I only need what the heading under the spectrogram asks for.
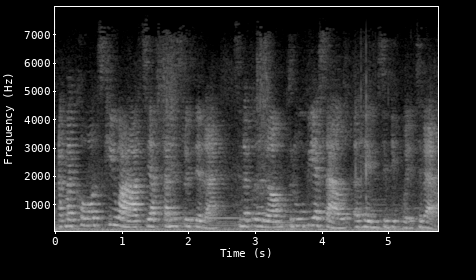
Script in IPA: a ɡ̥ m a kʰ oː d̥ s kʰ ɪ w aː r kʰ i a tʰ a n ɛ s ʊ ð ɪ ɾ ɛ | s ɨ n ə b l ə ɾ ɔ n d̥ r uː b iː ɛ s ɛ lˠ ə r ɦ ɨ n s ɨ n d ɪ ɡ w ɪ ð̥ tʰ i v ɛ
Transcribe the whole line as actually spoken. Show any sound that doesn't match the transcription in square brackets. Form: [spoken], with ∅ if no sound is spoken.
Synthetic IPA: a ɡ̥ m a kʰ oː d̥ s kʰ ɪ w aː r [tʰ] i a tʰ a n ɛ s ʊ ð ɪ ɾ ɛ | s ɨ n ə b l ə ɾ ɔ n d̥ r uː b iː ɛ s ɛ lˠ ə r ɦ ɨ n s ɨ n d ɪ ɡ w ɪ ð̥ tʰ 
